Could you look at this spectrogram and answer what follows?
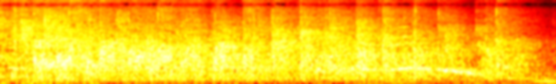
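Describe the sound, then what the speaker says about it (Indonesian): Group applause in an Islamic education classroom lesson, dense continuous clapping from a room of students at fairly loud, steady level. "Kita beri tepuk tangan"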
